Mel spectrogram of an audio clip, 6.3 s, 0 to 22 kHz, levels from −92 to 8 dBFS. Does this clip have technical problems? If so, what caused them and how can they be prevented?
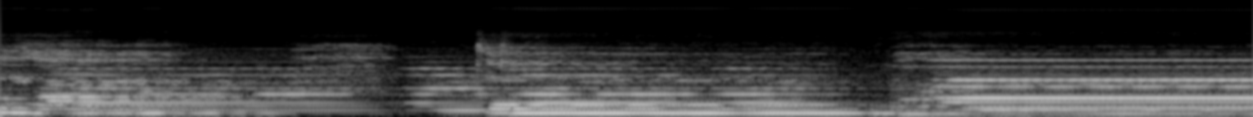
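Yes. A noise suppressor applied to music, built for speech, runs across the whole clip. It treats held tones and reverb as noise, so the level pumps by around 15 dB while attacks survive. On a waveform the envelope breathes irregularly. On a spectrogram, sustained partials flicker and fade behind bright onsets. Prevent it by switching suppression off, or into a music mode, whenever music is captured.

Sound cut by the noise suppressor appears from 0.42 to 2.47 s, where it drops by about 18 dB, and from 4.31 to 4.74 s, where it drops by about 11 dB. Sustained material and decays are pulled down harder than everything else. The waveform shows the envelope caving in, and the spectrogram shows held bands dimming and tails ending abruptly. Prevent it by bypassing the suppressor or greatly reducing its depth for non-speech sources.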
